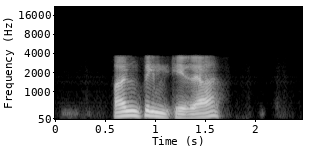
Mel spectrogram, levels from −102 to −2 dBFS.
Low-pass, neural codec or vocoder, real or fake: 3.6 kHz; codec, 16 kHz, 0.5 kbps, FreqCodec, larger model; fake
